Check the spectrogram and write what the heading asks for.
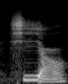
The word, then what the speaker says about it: xiao: L'ensemble dessine une courbe mélodique qui rappelle le mot italien ciao ou les premières syllabes de Yahoo en français. Un bel exemple à pratiquer pour en sentir le flux est le mot xiao qui signifie petit. Répétez xiao, xiao.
